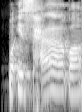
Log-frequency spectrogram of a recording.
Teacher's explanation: وَإِسْحَاقَ، ہا کے اوپر کھڑا زبر ہے، اس کو کھینچ کر کے بھی پڑھنا ہے اور حلق سے بھی نکال کر کے پڑھنا ہے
